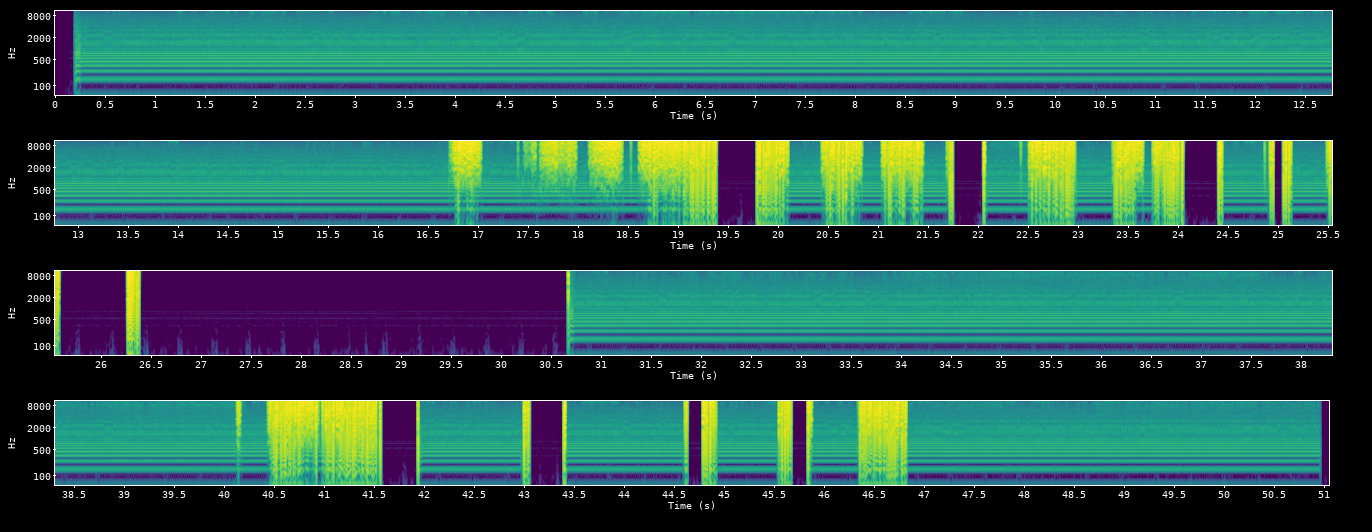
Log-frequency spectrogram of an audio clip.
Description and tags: Light Switch
electronic, experimental, sound-enigma, sound-trip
